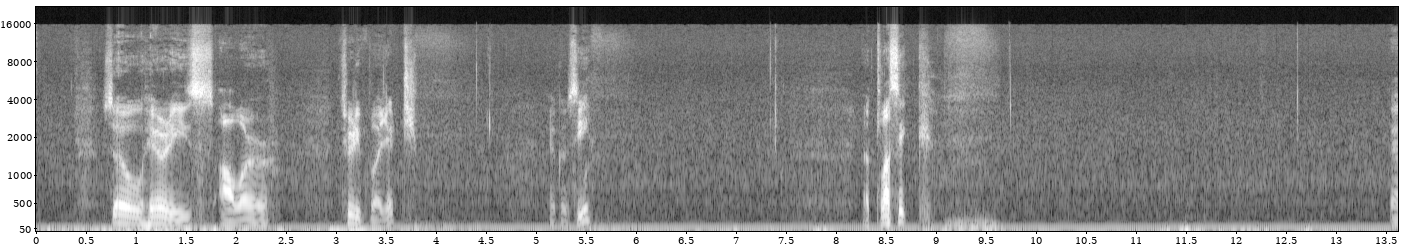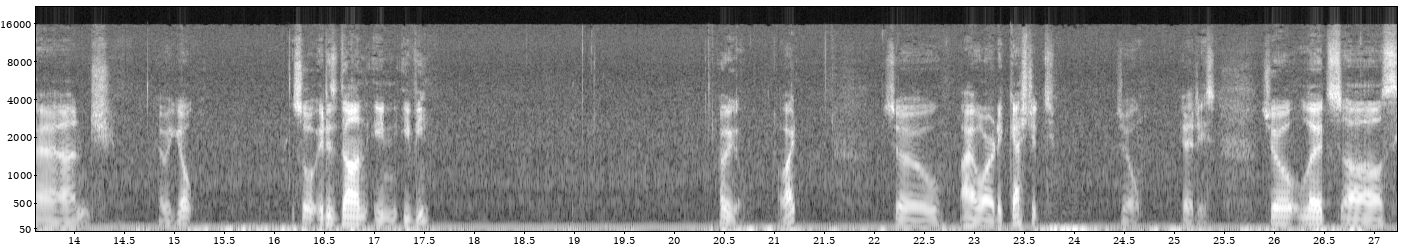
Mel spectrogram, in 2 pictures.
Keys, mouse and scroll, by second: 1.1 click, 1.6 space, 21.3 space, 22.1-27.1 drag.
